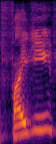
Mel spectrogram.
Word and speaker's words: Feige: is in fight genes I say his name Kevin Feige Phi G who's Marvel Studios president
